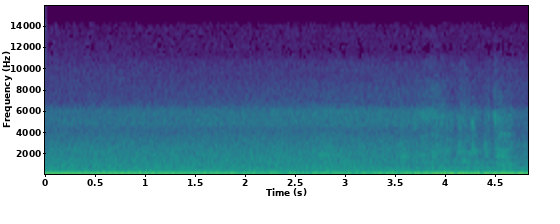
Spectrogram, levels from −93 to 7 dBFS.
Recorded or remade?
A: recorded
